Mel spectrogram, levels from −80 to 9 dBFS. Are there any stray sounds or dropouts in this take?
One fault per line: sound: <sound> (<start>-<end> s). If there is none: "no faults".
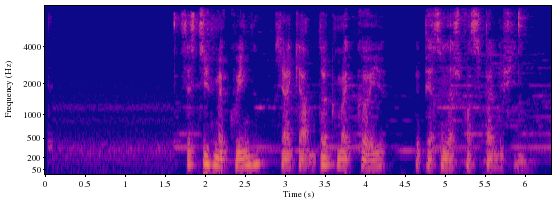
no faults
